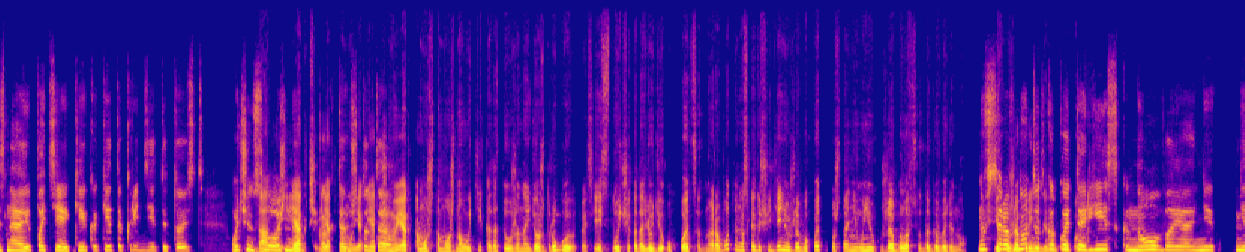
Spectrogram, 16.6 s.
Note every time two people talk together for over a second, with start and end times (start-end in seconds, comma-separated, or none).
3.4-5.3, 13.3-14.6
